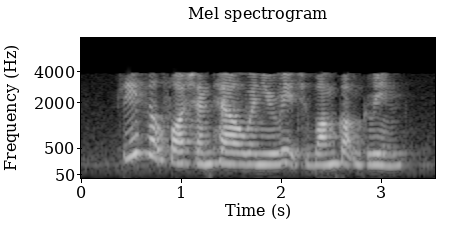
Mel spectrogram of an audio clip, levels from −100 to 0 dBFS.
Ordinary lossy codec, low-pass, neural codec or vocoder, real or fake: AAC, 16 kbps; 7.2 kHz; none; real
